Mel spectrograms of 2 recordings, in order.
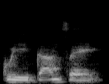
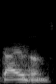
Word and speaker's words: Guidance: They thought my name was one of the African languages, and they ended up pronouncing my name as Gui Danse instead of Guidance.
